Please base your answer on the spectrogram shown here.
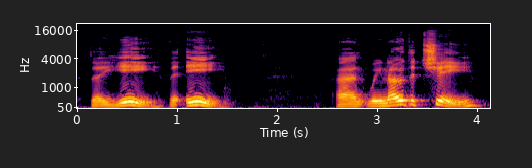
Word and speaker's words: Yi: In the Taoist philosophy, they have a thing called the Yi, the E.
